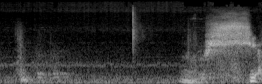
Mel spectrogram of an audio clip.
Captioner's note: clicking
